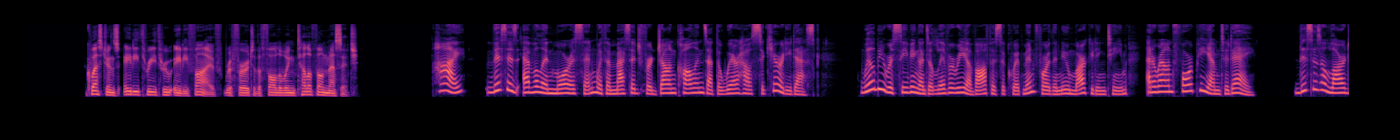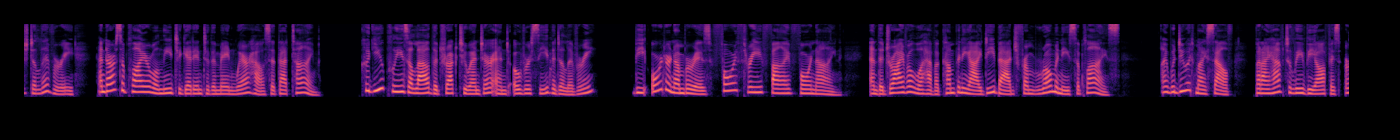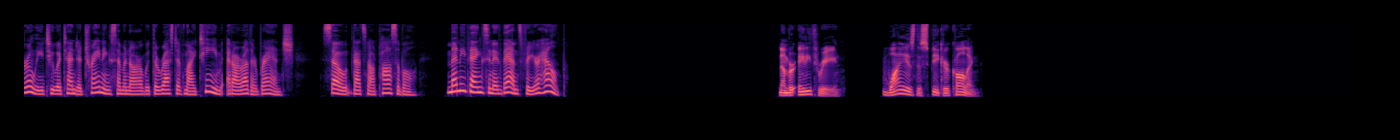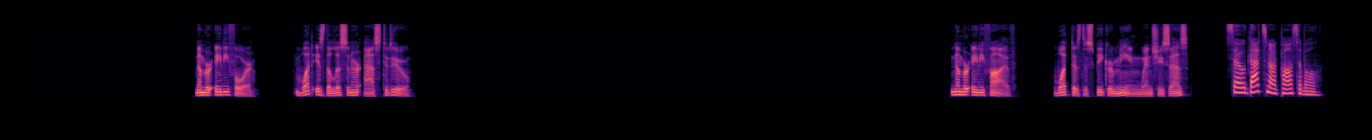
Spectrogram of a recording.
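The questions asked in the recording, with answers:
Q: Why is the speaker calling?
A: To arrange a delivery of office equipment

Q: What is the listener asked to do?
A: Let the truck in and oversee the delivery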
